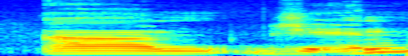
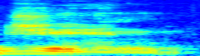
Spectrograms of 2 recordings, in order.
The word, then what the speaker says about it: Jyn: She plays the character Jin. Is that her name? Jin. Jin. Yeah, it's spelled Jyn. Oh, I would say Jin then. So Jin, I guess.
